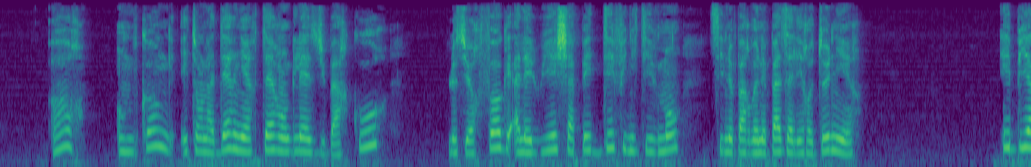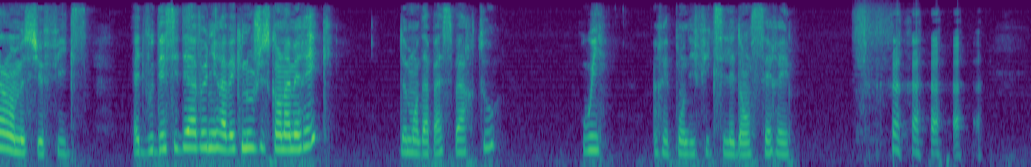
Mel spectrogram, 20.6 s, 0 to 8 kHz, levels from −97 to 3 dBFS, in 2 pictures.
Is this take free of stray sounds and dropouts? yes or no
no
